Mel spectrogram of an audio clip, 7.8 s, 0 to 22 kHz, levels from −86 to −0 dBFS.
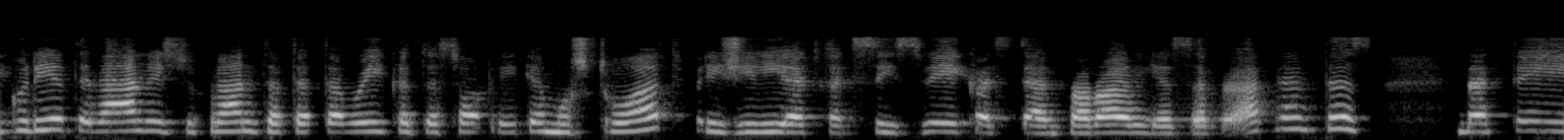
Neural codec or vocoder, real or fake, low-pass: codec, 16 kHz, 0.5 kbps, X-Codec, HuBERT features, trained on balanced general audio; fake; 7.2 kHz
